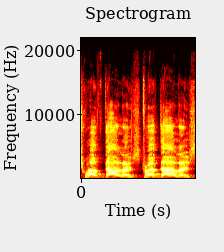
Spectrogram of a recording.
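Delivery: put-on heavy, thick Spanish accent, very high-pitched. Speaker retells overhearing a woman in LA, thick Spanish accent. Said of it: "the woman with the thick a Spanish accent".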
